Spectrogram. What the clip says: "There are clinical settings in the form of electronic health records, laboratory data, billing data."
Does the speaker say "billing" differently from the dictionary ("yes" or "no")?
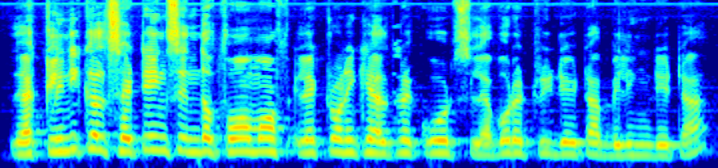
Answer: no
